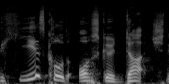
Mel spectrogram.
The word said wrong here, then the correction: Deutsch: the guy who made the Odeon. No, Deutsch. Oscar Deutsch. – So? – Which means German, right? – Deutschland is Germany. – It's spelled D-E-U-S-T-C-H.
